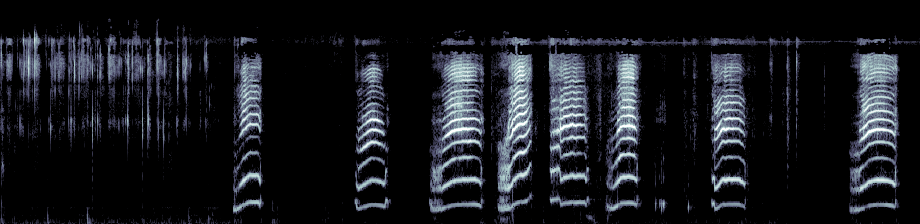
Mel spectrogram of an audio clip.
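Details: Indoor house cat meowing repeatedly after a quiet start: about eight clear, tonal meows, each rising slightly then falling, spaced one to two seconds apart, some longer and plaintive, against a near-silent background.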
